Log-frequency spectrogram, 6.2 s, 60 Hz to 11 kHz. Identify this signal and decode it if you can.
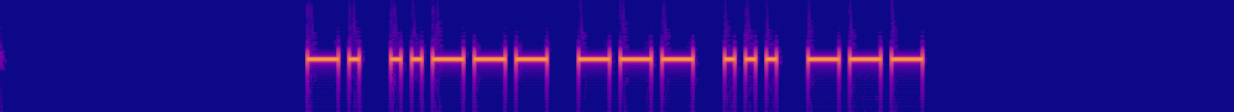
Morse code, heard as a keyed tone, about 24 wpm, 700 Hz. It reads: N2OSO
